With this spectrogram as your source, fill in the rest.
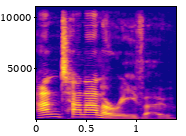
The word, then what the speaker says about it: Antananarivo: Antananarivo. There's an extra nan in there. Antananarivo. Yeah, there we go.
